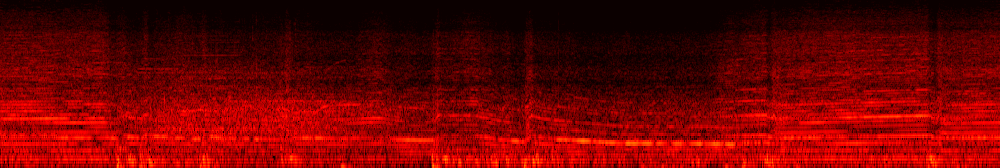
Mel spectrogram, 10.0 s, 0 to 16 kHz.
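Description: Red Bull Formula 1 car accelerating with its DRS open, a high whining engine note climbing and shifting through gears, loud and continuous with other race cars blending in.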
